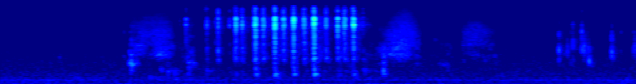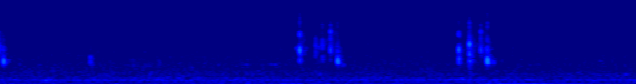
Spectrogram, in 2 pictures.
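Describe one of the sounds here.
Fingers type rapidly on a computer keyboard in bursts.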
